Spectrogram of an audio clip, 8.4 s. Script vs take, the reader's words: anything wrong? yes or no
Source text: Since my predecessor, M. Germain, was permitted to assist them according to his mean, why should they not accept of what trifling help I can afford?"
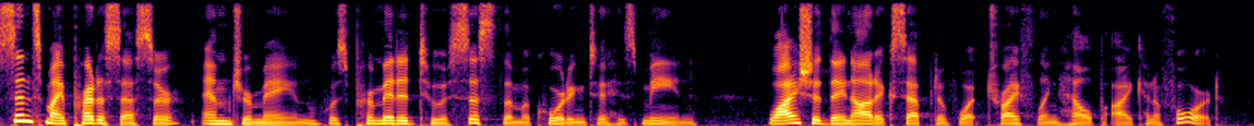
no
